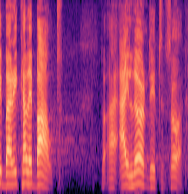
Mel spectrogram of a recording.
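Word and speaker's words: Barry Callebaut: division, the case of Barrica Les Baut. You know, all of us will speak Barrica Les Baut, but they are from Belgium, and they say Barrica Les Baut.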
